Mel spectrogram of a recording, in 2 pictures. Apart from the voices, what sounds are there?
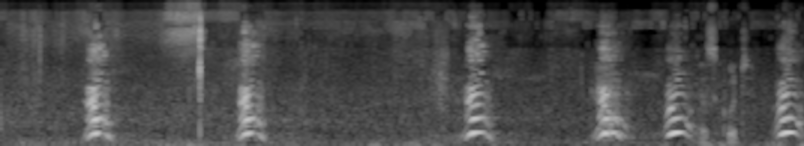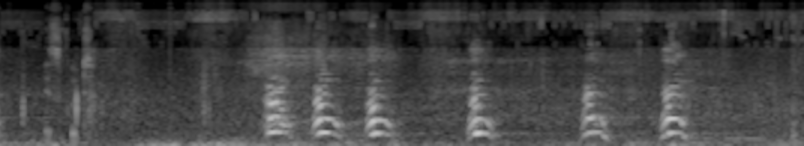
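dog barking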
